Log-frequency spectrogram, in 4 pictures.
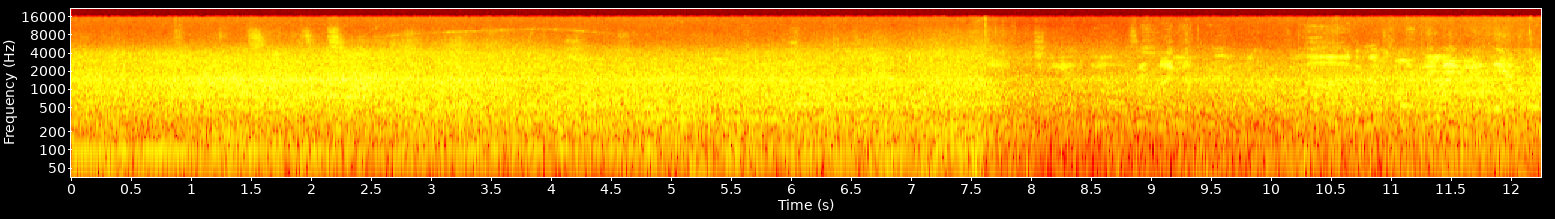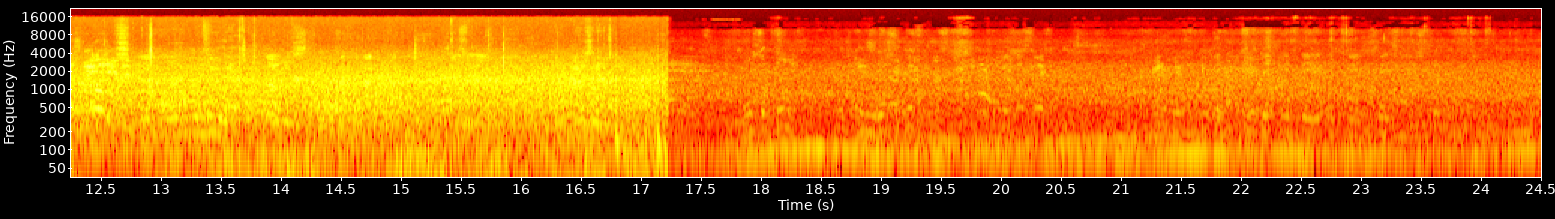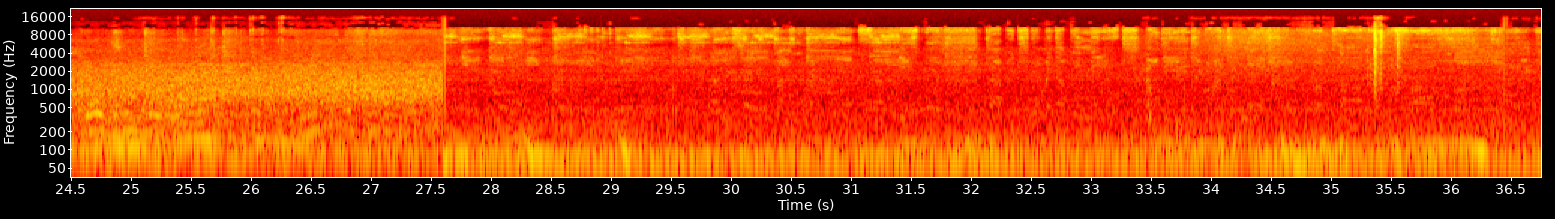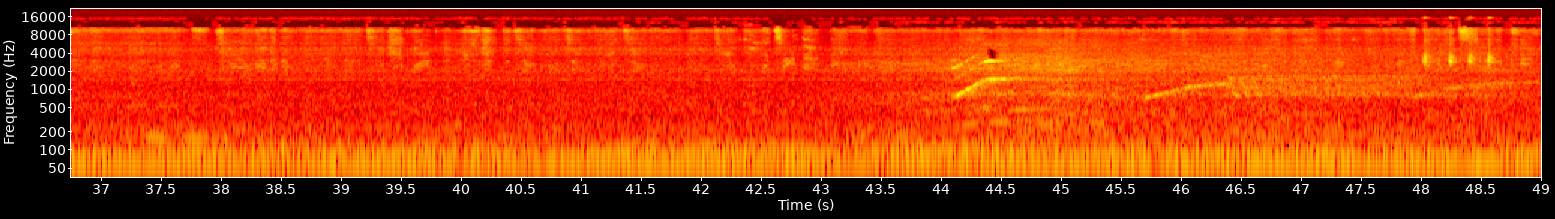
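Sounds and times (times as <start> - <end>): traffic rumble: 0.0 - 49.0
siren whoops: 44.1 - 44.7, 45.6 - 46.9.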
